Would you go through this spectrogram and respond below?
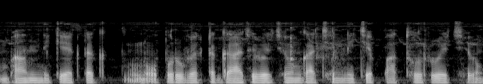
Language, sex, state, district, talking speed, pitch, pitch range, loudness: Bengali, male, West Bengal, Paschim Medinipur, 150 wpm, 90 Hz, 90-95 Hz, -20 LUFS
